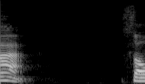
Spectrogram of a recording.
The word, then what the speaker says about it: ทรง: รอ อก มา ส่ง ทร ที่ ออก เสียง ตัว ซอโซ่ นะ ครับ ออก เสียง เหมือน ตัว ซอโซ่ นะ ครับ เอา เสียง ตัว ซอโซ่ เหมือน ซอ อก มา ส่ง นะ ครับ แต่ เรา เขียน ว่า ทร อก งอ ทรง แล้ว ก็ กอ รอ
